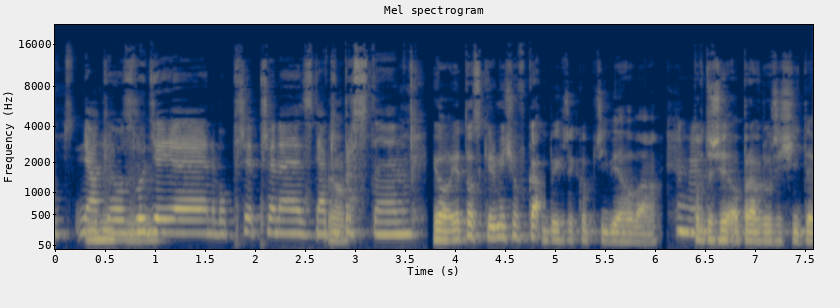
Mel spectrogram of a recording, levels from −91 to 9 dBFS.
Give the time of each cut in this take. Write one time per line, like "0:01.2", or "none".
0:04.9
